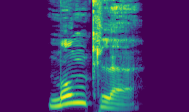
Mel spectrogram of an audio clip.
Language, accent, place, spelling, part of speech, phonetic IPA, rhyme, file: German, Germany, Berlin, munkle, verb, [ˈmʊŋklə], -ʊŋklə, De-munkle.ogg
- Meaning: inflection of munkeln: 1. first-person singular present 2. first/third-person singular subjunctive I 3. singular imperative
